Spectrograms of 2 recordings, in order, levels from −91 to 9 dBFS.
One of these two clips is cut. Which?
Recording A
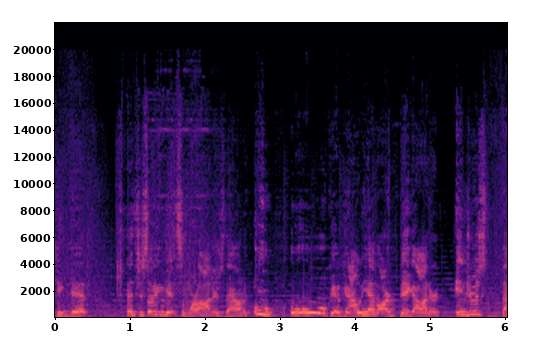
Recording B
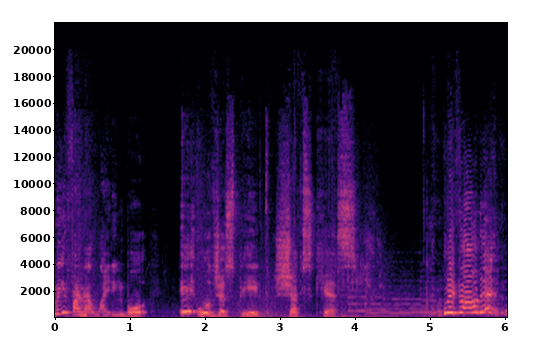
A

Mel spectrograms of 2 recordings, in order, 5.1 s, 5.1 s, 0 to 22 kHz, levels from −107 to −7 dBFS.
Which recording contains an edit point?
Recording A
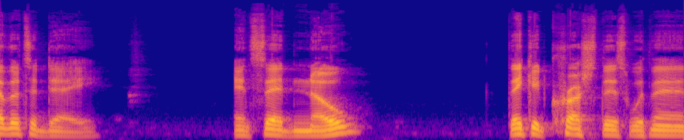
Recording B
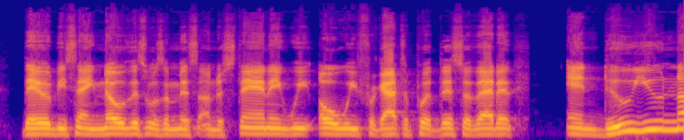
B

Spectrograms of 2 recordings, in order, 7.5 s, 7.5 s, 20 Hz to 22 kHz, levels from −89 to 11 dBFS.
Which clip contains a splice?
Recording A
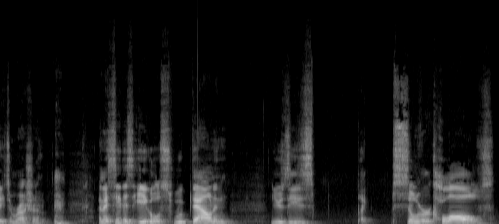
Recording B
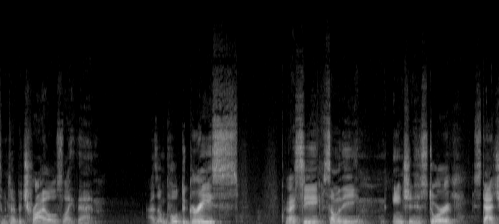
B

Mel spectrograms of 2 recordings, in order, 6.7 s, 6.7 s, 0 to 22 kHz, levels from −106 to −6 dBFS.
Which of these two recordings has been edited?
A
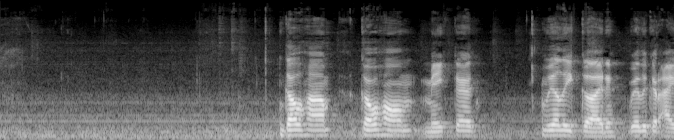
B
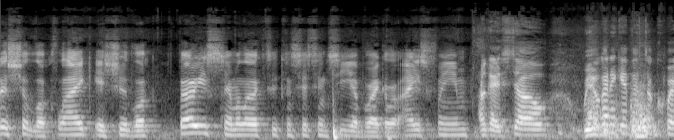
B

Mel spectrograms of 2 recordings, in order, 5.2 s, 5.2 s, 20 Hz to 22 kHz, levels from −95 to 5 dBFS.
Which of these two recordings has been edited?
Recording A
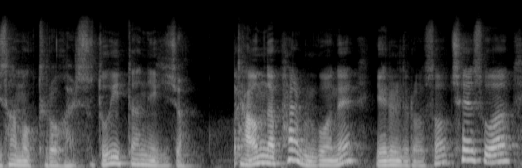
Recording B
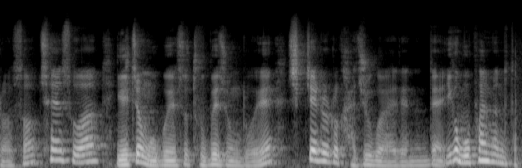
A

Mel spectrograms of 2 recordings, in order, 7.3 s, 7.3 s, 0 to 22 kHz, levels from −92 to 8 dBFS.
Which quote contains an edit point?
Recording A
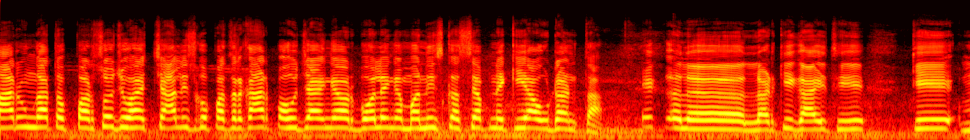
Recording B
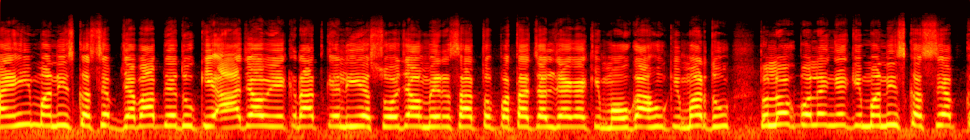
A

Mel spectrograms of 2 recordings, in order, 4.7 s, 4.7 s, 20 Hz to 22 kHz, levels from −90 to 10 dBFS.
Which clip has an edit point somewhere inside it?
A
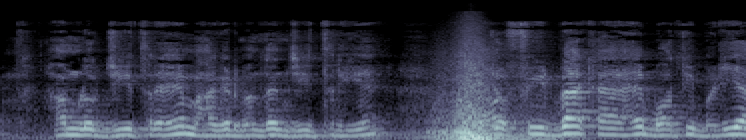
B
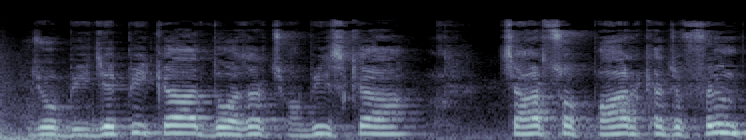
A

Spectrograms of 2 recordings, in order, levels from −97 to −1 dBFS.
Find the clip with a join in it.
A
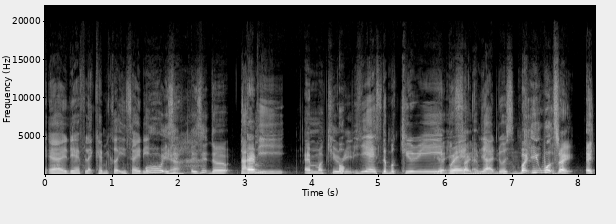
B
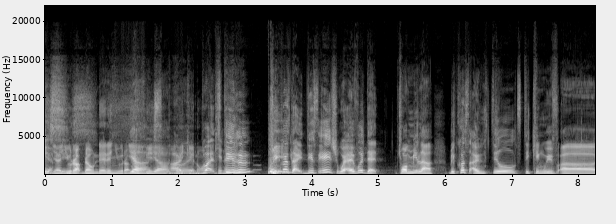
B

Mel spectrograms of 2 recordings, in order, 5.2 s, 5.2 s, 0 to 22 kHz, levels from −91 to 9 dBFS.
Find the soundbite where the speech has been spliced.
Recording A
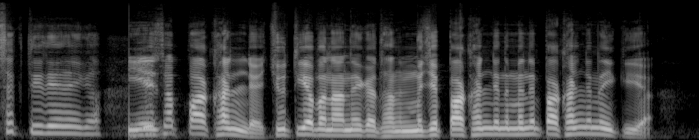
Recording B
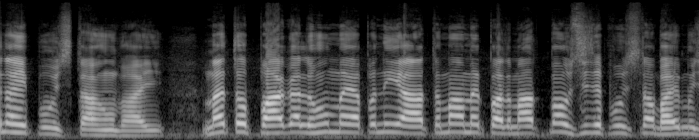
A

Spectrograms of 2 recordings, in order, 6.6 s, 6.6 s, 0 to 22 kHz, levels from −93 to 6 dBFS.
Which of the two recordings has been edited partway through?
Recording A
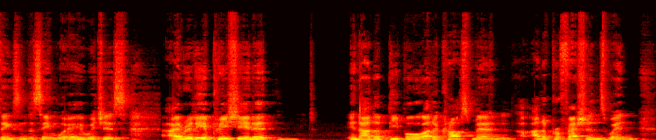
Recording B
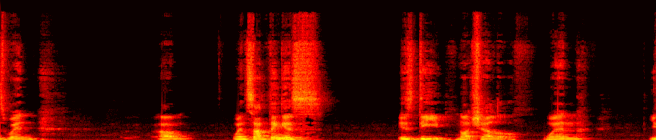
A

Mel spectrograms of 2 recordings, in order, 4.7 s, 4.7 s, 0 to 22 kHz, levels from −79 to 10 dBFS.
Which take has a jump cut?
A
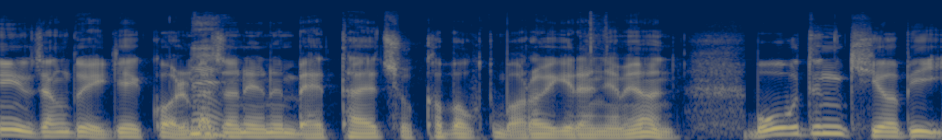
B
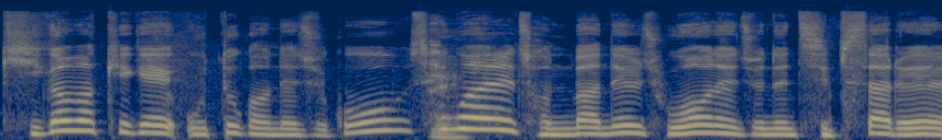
A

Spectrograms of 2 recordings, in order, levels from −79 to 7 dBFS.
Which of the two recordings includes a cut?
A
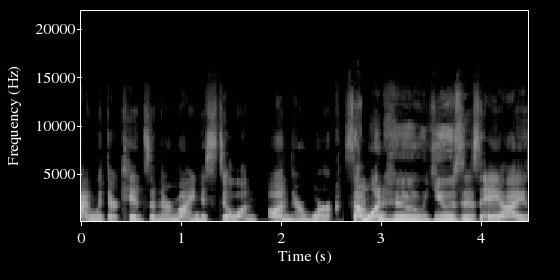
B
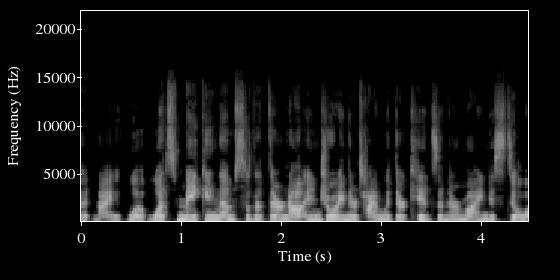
A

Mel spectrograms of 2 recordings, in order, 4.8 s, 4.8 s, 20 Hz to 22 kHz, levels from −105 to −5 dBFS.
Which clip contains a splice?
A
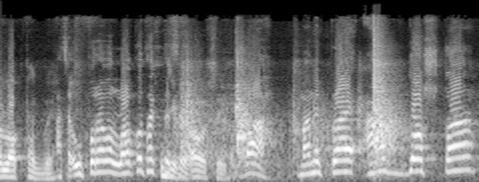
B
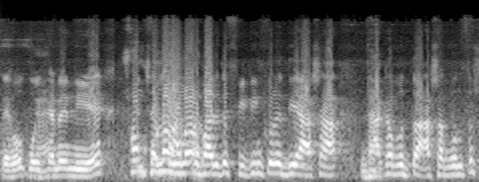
B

